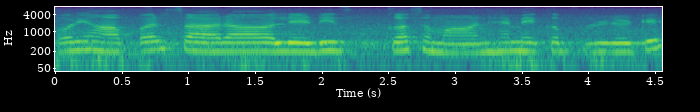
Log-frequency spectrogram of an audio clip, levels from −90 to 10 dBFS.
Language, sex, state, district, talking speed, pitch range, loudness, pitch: Hindi, female, Haryana, Rohtak, 145 wpm, 200-215 Hz, -15 LUFS, 205 Hz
